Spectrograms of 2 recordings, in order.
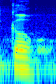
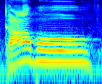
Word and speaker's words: Goblay: My last name is Goblay, and I'm like, and they're like, they'll say Gobble or Gobel, and I'm like, Gobble has 2 B's in it, bro.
